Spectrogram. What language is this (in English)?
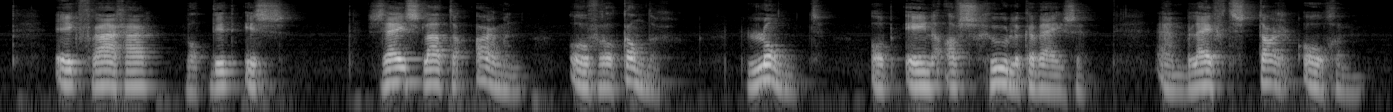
Dutch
